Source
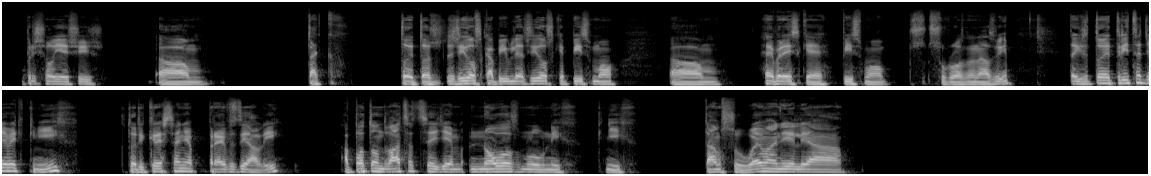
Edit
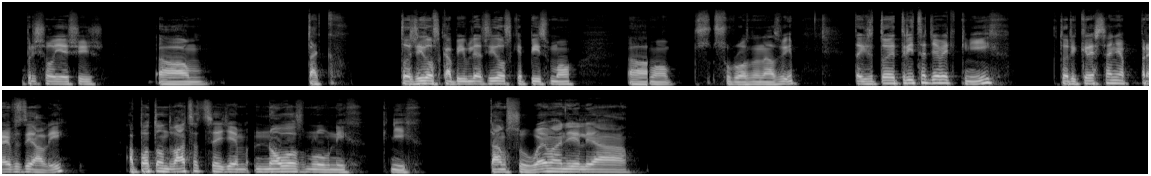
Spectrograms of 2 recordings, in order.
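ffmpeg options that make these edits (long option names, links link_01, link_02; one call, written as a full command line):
ffmpeg -i in.wav -filter_complex "[0:a]asplit=3[link_01][link_02][link_03];[link_01]atrim=end=4.082[link_04];[link_02]atrim=start=4.498:end=6.872[link_05];[link_03]atrim=start=8.598[link_06];[link_04][link_05]acrossfade=duration=0.004:curve1=hsin:curve2=hsin[link_07];[link_07][link_06]acrossfade=duration=0.004:curve1=hsin:curve2=hsin" out.wav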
